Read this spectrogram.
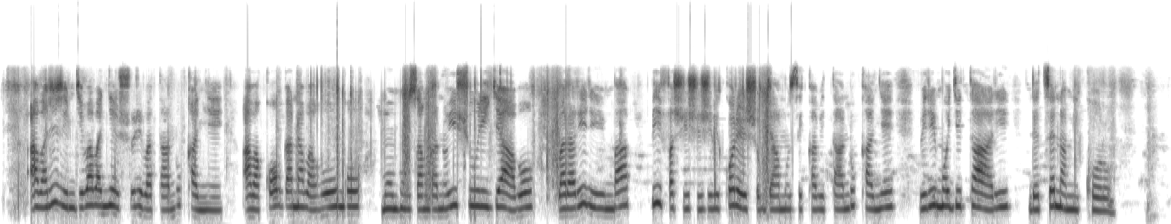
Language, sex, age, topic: Kinyarwanda, female, 36-49, education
